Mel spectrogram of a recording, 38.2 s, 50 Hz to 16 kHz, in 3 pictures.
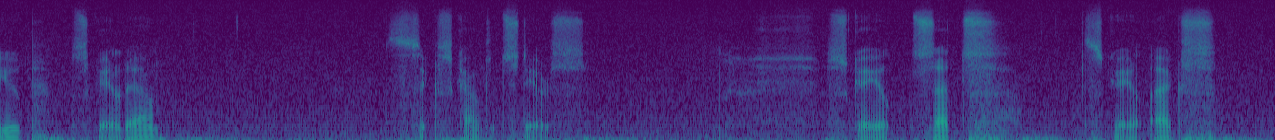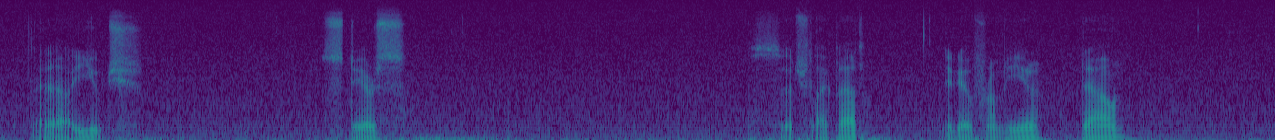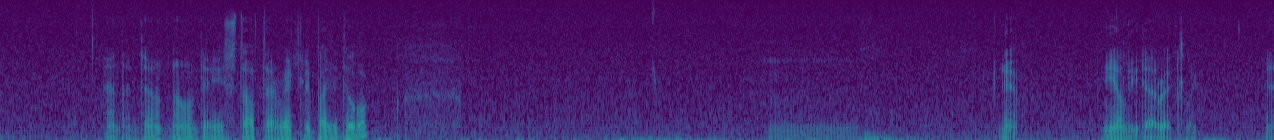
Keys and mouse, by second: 0.6 s, 2.3 s, 8.5 s, 10.8 s, 14.9-17.2 drag, 16.1 s, 18.7 click, 21.8-23.6 drag, 28.9 KP_1.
